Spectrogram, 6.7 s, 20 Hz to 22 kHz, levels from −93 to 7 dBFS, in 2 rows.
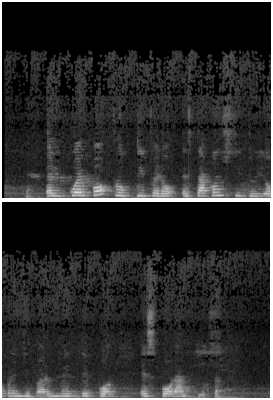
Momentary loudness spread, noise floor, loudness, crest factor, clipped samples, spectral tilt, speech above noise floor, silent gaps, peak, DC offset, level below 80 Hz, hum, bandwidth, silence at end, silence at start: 14 LU; -46 dBFS; -21 LUFS; 20 dB; under 0.1%; -5.5 dB/octave; 25 dB; none; -2 dBFS; under 0.1%; -68 dBFS; none; 17 kHz; 0.5 s; 0.3 s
